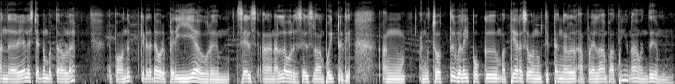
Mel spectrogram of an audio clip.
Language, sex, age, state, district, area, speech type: Tamil, male, 30-45, Tamil Nadu, Tiruvarur, rural, spontaneous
